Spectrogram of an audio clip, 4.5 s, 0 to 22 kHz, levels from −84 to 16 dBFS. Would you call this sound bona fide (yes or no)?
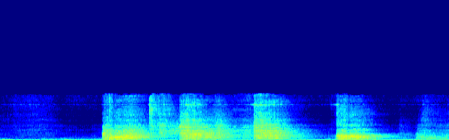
no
